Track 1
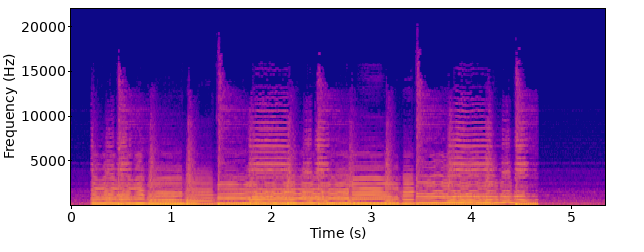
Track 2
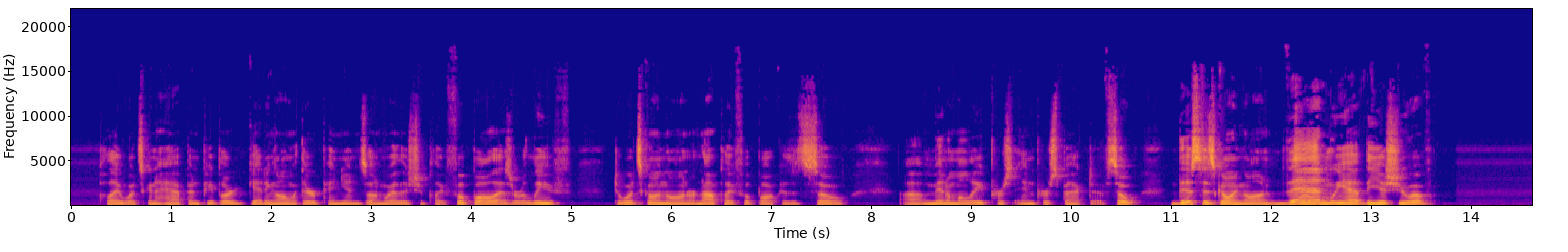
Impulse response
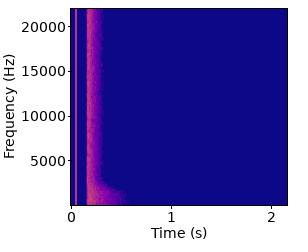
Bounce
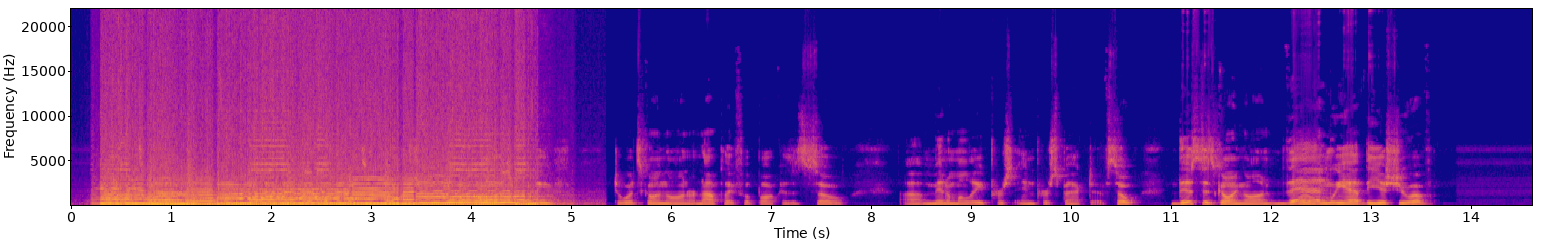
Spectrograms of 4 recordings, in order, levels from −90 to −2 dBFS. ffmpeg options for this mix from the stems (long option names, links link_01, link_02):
-filter_complex "[0:a]alimiter=limit=-18dB:level=0:latency=1:release=55,acrusher=bits=2:mode=log:mix=0:aa=0.000001,volume=3dB,asplit=2[link_01][link_02];[link_02]volume=-8.5dB[link_03];[1:a]deesser=0.6,equalizer=frequency=630:width_type=o:width=0.67:gain=5,equalizer=frequency=2500:width_type=o:width=0.67:gain=12,equalizer=frequency=6300:width_type=o:width=0.67:gain=3,volume=-6.5dB,asplit=2[link_04][link_05];[link_05]apad=whole_len=235892[link_06];[link_01][link_06]sidechaingate=range=-21dB:threshold=-54dB:ratio=16:detection=peak[link_07];[2:a]atrim=start_sample=2205[link_08];[link_03][link_08]afir=irnorm=-1:irlink=0[link_09];[link_07][link_04][link_09]amix=inputs=3:normalize=0,highpass=74"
